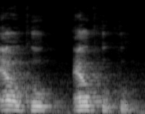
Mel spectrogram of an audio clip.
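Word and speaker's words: Alcolu: segregated Mid Town of alalo some some pronounce it El eluku majority pronounce it elu you say it however you want alalo South Carolina where the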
